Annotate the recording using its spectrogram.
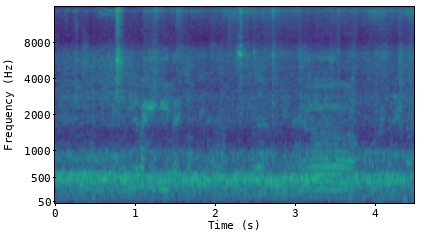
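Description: Restaurant room noise: a steady hum with faint background voices and a few light clicks, and a drawn-out human voice sound in the last second.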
